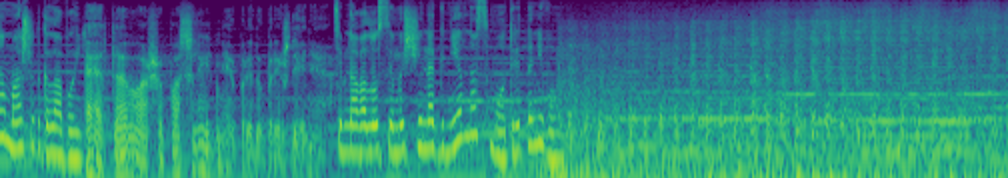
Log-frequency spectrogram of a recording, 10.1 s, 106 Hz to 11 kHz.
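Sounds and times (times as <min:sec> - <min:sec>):
speech: 0:00.0 - 0:06.6
train travelling: 0:04.4 - 0:10.0.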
